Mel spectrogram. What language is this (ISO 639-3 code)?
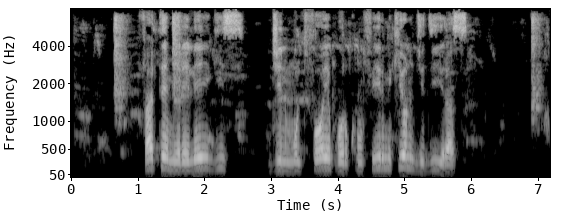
epo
